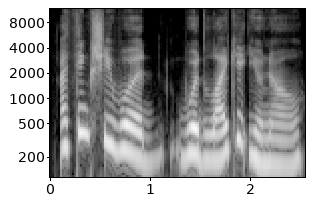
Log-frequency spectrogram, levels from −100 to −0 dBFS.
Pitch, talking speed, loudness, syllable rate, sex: 220 Hz, 190 wpm, -16 LUFS, 4.1 syllables/s, female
